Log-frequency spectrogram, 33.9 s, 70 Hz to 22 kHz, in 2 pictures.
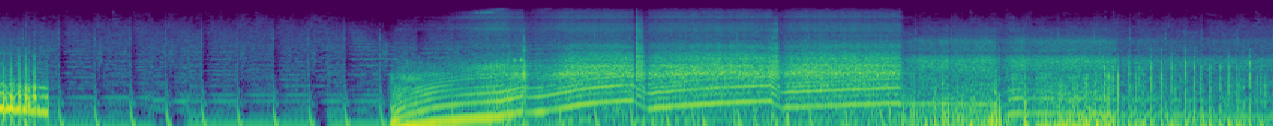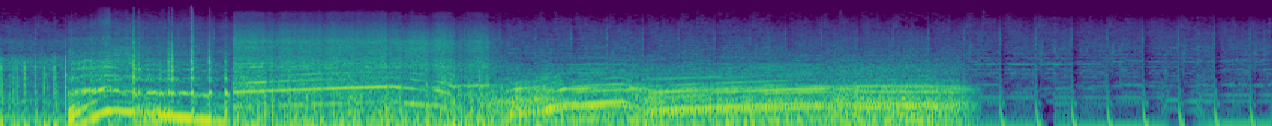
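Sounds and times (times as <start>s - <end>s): car engines accelerating hard: 0.0s - 0.8s, 5.2s - 30.1s
engine revs blipping: 5.2s - 30.0s.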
